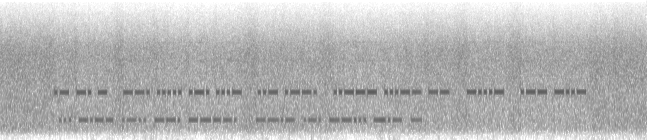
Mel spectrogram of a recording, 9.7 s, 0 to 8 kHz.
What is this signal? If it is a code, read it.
Morse code, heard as two keyed tones, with radio static. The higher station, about 30 wpm, 1040 Hz: ANT G5RV UP 23M <BT> WX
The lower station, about 33 wpm, 440 Hz: SYLG9 QR7KT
